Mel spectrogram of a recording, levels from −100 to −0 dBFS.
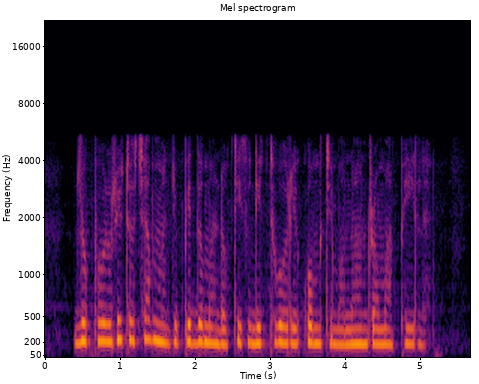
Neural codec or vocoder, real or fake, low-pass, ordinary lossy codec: codec, 24 kHz, 0.9 kbps, WavTokenizer, medium speech release version 1; fake; 5.4 kHz; none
